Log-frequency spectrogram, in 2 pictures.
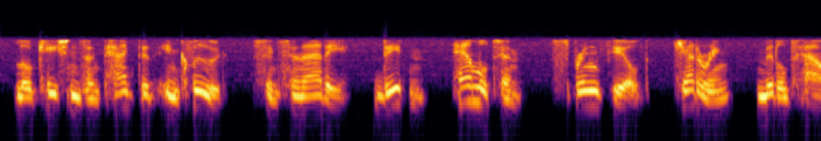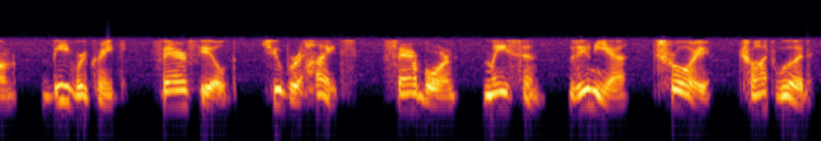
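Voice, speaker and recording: A man's voice: medium pitch, husky. A synthetic male voice with an American accent, formally and impersonally reading scripted emergency weather alerts like a radio announcer. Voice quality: synthetic text-to-speech voice. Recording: muffled, phone-like weather radio broadcast.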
